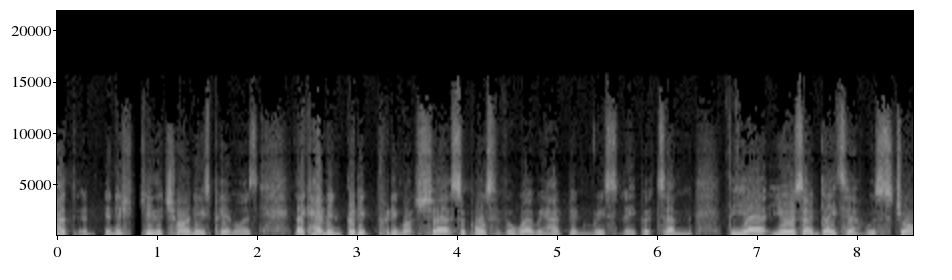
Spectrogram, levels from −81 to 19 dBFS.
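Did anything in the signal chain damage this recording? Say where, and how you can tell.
Yes, and the damage sits in the network and receive-buffer stages. At 0.71 s the sound stops advancing and the last fragment is drawn out as a decaying buzz until 0.85 s, with its final 40 ms falling to silence. Playback then resumes where it left off, so nothing is lost but a 112 ms gap is inserted and the delay grows by that amount. This is a call audio freeze, likely caused by delayed packets draining the jitter buffer.

From 6.61 to 8.09 s the sound plays at about 107% of its normal rate while the pitch holds steady, which gives that passage a slightly hurried feel. This is a jitter buffer speed-up. The receiver is trimming the backlog by repeatedly removing short segments one or a few pitch periods long. In total it removes about a tenth of a second of audio to pull latency back toward its target.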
